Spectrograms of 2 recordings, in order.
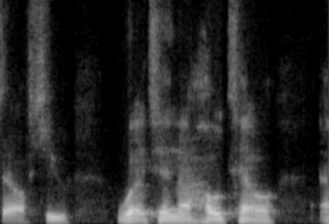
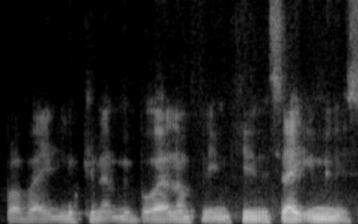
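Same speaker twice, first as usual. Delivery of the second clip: ordinary talk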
